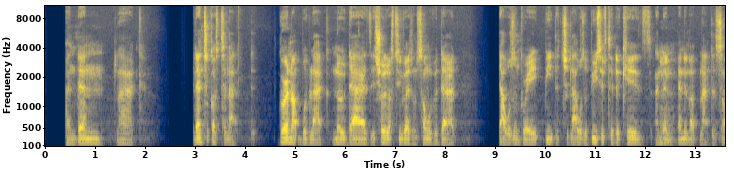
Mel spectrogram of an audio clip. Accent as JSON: {"language": "English", "region": "London", "country": "United Kingdom", "tie": "born or raised there", "said": "you can relate to it so much growing up in London."}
